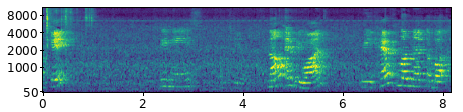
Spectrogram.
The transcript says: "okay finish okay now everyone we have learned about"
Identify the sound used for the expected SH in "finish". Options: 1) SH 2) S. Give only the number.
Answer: 2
